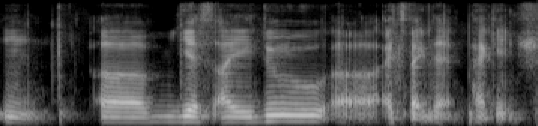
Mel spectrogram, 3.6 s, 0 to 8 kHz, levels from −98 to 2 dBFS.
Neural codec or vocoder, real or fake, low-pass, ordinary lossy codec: codec, 16 kHz, 4.8 kbps, FACodec; fake; 7.2 kHz; none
